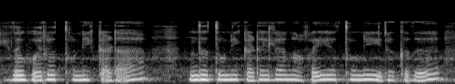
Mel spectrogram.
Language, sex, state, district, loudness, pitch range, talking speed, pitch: Tamil, female, Tamil Nadu, Kanyakumari, -15 LUFS, 205-220 Hz, 105 wpm, 215 Hz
